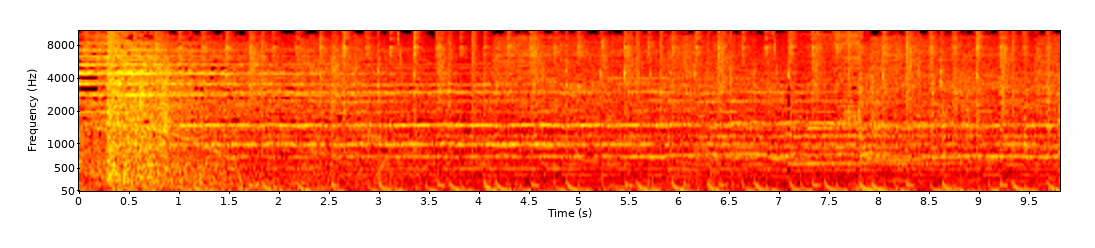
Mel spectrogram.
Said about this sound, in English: Uh-oh, do you hear that whooshing sound? You know what that means. It's time to start the show!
